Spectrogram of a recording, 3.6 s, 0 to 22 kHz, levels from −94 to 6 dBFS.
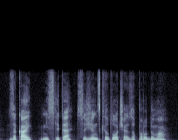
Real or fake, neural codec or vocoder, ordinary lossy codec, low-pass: fake; codec, 24 kHz, 1 kbps, SNAC; none; 10.8 kHz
